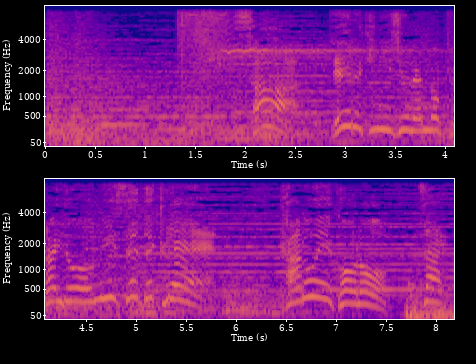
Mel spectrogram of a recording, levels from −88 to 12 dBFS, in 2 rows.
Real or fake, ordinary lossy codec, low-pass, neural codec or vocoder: real; none; 7.2 kHz; none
